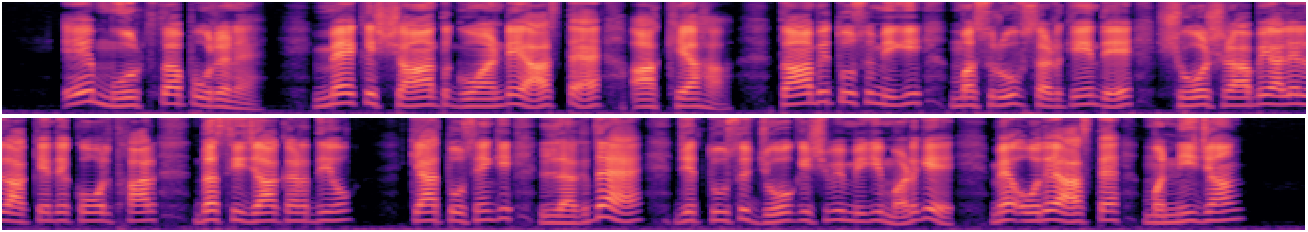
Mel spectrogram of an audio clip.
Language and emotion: Dogri, angry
